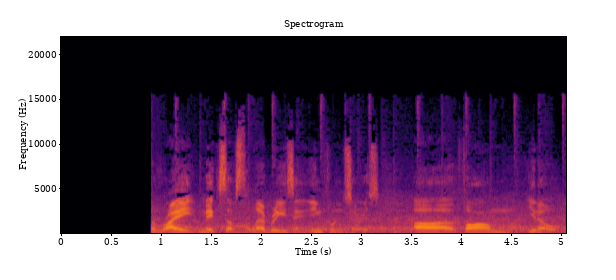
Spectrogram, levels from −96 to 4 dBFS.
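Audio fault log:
0.00–0.91 s, cut-off start: capture began late, so the audio opens on digital silence until 0.91 s, where sound enters already in progress. There is no natural attack or fade-in, and it jumps straight in, as if sliced mid-event.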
